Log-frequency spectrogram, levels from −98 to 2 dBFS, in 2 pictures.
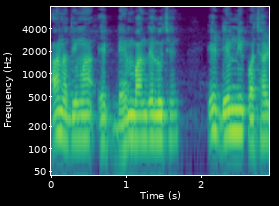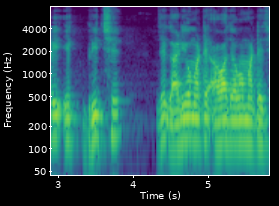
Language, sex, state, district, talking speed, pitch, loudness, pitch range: Gujarati, male, Gujarat, Valsad, 185 wpm, 135 Hz, -20 LUFS, 125-145 Hz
